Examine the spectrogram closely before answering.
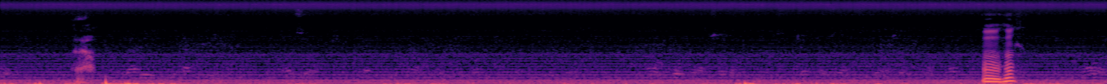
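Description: A man speaks briefly and quietly, with long pauses.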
